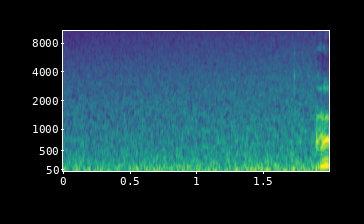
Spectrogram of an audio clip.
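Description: A steady, even hiss of background noise in a pause between the speaker's phrases.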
